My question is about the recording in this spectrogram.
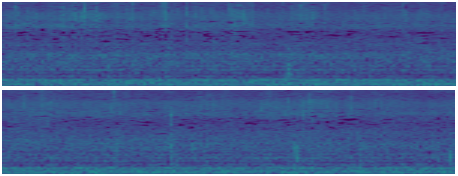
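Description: Kailan (Chinese broccoli) and beef stir-frying in a nonstick frying pan over high heat, the small amount of added water and sauce sizzling and bubbling with a steady hiss.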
